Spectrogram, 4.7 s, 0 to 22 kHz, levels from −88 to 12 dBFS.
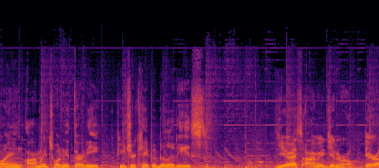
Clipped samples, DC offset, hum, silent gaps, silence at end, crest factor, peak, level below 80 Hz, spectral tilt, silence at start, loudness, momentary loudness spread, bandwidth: under 0.1%; under 0.1%; none; none; 0 s; 12 dB; -4 dBFS; -40 dBFS; -5.5 dB/octave; 0 s; -17 LUFS; 12 LU; 16.5 kHz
